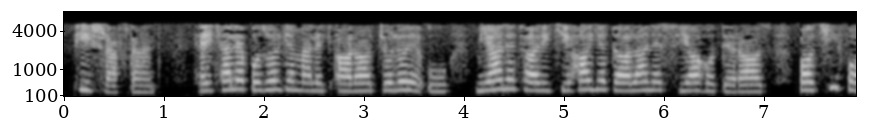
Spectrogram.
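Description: A woman reading a novel aloud as an audiobook narrator, at a steady, measured pace. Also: sits high, no echo, muffled recording. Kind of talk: scripted narration.

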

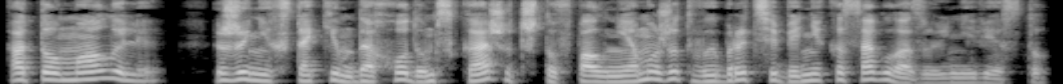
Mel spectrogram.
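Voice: mid-range voice, normal speed, darkish tone, lightly acted. A reader voicing a fussy, scheming middle-aged mother bent on marrying off her daughters, theatrical and bossy. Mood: fussing. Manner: theatrical, bossy, hissing when whispering.

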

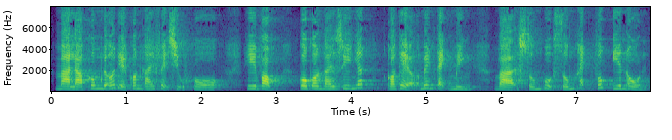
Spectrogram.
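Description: A woman narrating a novel as an audiobook reader, in a calm, even reading voice. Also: a little high.

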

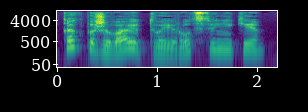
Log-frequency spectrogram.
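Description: A wry, weary middle-aged woman speaks coolly and firmly, as a male audiobook narrator puts her on. Her tone turns metallic when she insists. The voice sits a little high, recorded close and dry. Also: sing-song, a little slow, no room sound.

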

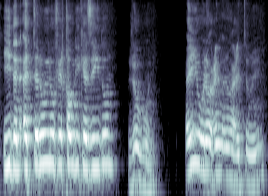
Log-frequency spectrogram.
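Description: In an echoey classroom, a Moroccan Arabic-accented man races through a grammar lesson, constantly questioning his students and going back over the main points. His voice is high-pitched, warm, and animated.

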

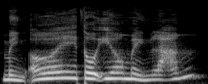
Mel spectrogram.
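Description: A woman's voice: high-pitched, a little slow, warm tone, slightly rough, pitched above the performer's own voice. A woman voicing a swaggering, lecherous male soldier who bullies and threatens, in a spoken storybook reading. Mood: leering. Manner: brash, flirty, then threatening.

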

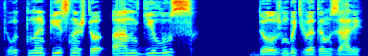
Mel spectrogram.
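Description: A man reading an audiobook, voicing a brave young woman who talks in a lively, direct way. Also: medium pitch, unhurried, no echo, clean studio sound, voice pushed up. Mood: reassuring.

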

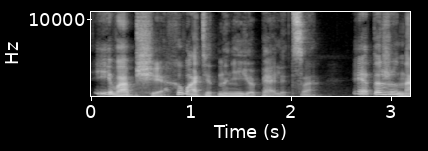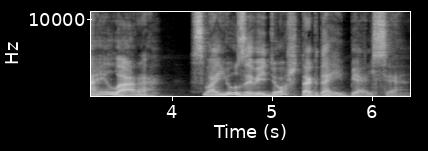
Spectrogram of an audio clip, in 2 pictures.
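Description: A man's voice: fairly low pitch, huge pitch swings, measured pace, bright, forceful tone, pitched above the performer's own voice, full character voice. A male audiobook reader voicing a stern, teasing female shaman healer. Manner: scolding, teasing.

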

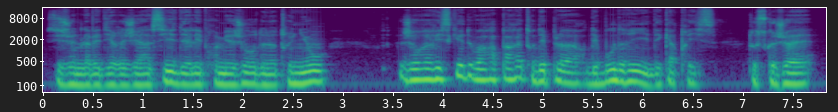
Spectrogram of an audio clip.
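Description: A man reading an audiobook, voicing a domineering, coldly ironic prince with a dark, husky voice. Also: mid-range voice, fairly even intonation, fairly quick, close to an everyday voice. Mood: cold, commanding. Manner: commanding, cutting and sarcastic.

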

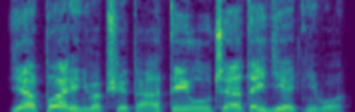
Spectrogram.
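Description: A cheeky, scrappy young hustler talks fast and eagerly, as a man voices him in an audiobook. His voice sits well above the reader's own. The sound is dry and close. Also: medium pitch, no echo, voice pushed up, natural voice. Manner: quick, cheeky, excited.

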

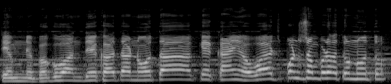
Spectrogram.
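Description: A man's voice: high voice, normal speed, sharp tone, faint music behind. A man with a Gujarati accent narrating a children's story and addressing the young listeners directly.

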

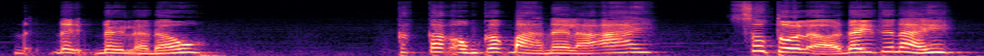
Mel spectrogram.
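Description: A bewildered young man stammers, tripping over his words in a voice pitched well above the narrator's own. His repeated words climb higher as they go, as a man narrating the story puts him on. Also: quick pace, sharp tone, soft background music, full character voice. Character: dazed young man stammering after a blow.

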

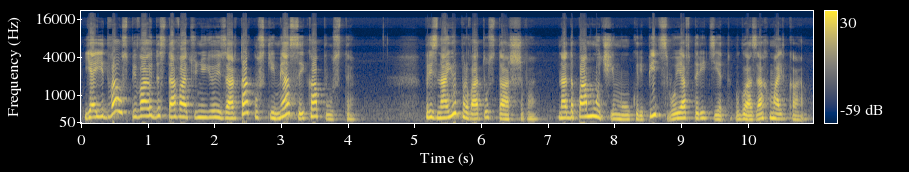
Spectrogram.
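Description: A woman's voice: mid-range voice, expressive, moderate pace. A woman narrating a story in a wry, chatty way.

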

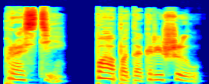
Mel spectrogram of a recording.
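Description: A woman's voice: mid-range voice, expressive, slow pace, no room sound, clean studio sound, voice pushed up. A woman reading the lines of a worried, grieving mother with a trembling, pleading voice.

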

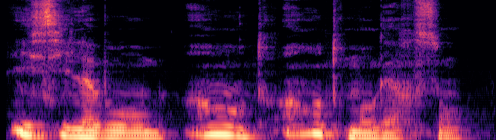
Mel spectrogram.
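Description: A man's voice: mid-range voice, normal speed, dark tone, slightly rough, lightly acted. A man playing a firm, commanding detective.

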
